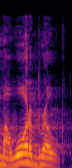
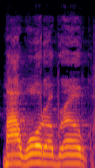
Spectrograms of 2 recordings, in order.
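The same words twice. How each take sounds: First: Lightly voiced man in labor, told quickly; a hint of panic, quick "my water broke"; mock dude in labor. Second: Slow, louder "My water broke", each word stretched; drawn-out mock panic. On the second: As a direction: lean into it like a hammed-up man in labor. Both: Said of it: "having that time of the month and wanna have a baby".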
